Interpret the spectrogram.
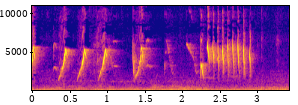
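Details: Excitement lure of a bar-winged prinia: four loud steeply falling high notes in quick succession, a couple of softer ones, then a fast even trill of around ten pulses.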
